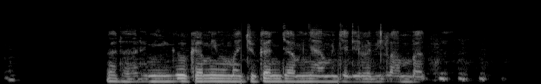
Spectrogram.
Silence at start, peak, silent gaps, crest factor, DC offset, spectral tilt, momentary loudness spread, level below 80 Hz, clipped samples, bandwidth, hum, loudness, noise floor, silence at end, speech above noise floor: 0.05 s; -16 dBFS; 0.85-0.91 s; 16 dB; under 0.1%; -7.5 dB/octave; 17 LU; -70 dBFS; under 0.1%; 7.4 kHz; none; -32 LUFS; -87 dBFS; 0.55 s; 56 dB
